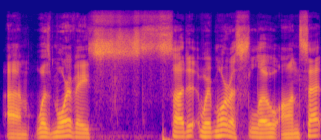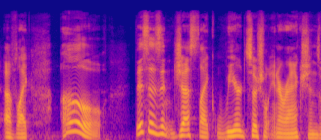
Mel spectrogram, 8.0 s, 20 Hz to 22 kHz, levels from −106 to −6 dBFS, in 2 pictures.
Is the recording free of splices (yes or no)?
yes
